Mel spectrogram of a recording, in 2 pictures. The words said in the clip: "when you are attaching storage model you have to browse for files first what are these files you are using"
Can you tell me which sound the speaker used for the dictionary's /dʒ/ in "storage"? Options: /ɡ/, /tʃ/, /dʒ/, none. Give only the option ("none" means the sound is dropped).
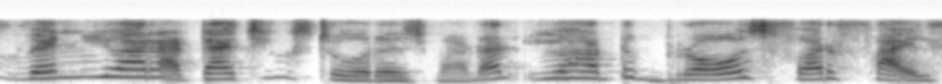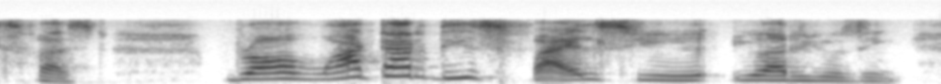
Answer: /dʒ/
